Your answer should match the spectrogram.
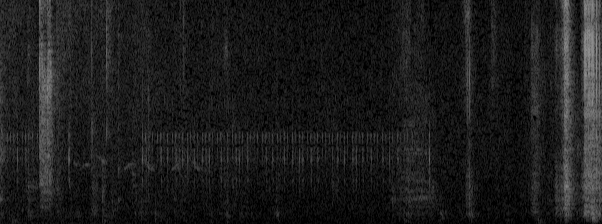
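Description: Faint handling sounds of hands working at a small push-mower engine's fuel hose and carburetor fitting: a few small clicks and rubs. A thin high squeak runs through the middle, and a quick cluster of clicks comes near the end.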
